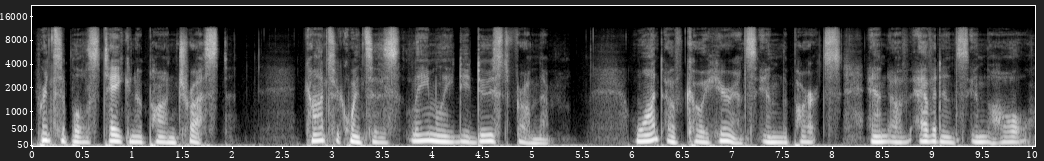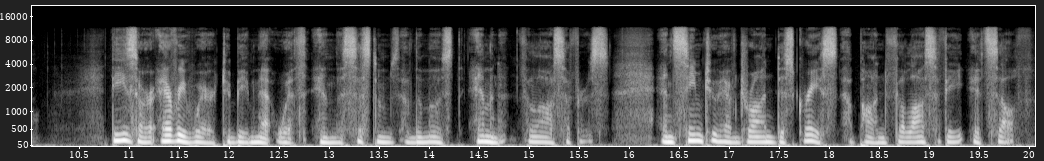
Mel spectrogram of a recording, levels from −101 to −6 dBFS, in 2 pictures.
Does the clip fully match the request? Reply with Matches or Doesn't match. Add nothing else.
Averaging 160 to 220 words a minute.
Doesn't match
